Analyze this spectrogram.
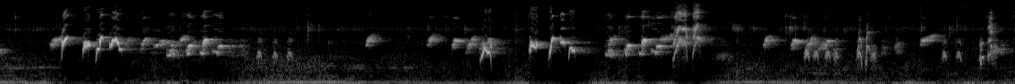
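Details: Red-whiskered bulbul in captivity in the legendary 'rong dok' (flower) song style: rich, rapid warbled whistles in repeated bursts, some reaching high pitches, with short gaps between bursts.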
